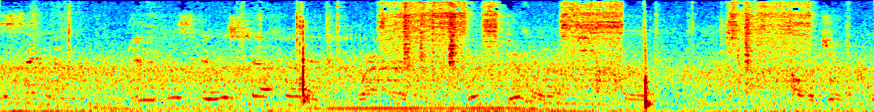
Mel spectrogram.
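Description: A steady low hum like a running vehicle engine, with faint voices and two sharp clicks, one about two seconds in and one near the end.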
